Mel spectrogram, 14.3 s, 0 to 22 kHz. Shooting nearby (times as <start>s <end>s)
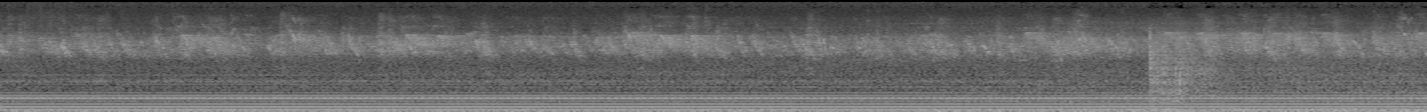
11.4s 14.2s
